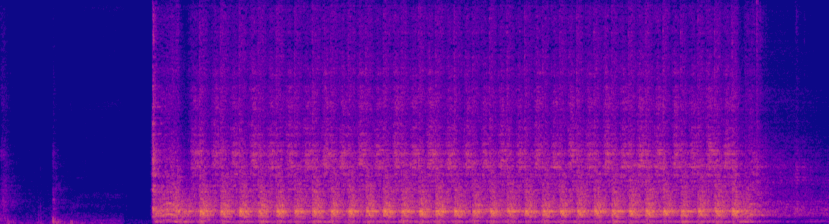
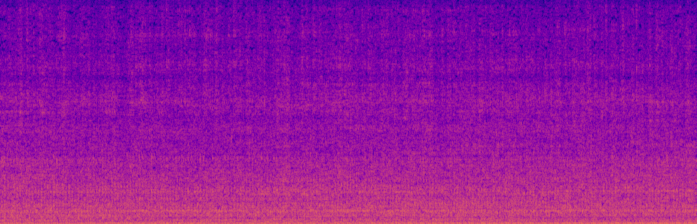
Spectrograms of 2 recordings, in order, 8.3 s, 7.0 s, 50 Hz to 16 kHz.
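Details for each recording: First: Cummins 4BT diesel after refuelling, with system hand-pumped to purge air: even starter churn at about three compressions a second for six seconds, never catching; cranks but won't start, owner suspects injectors need bleeding. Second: Cummins 4BT diesel, freshly started after battery charge, coolant routed through hoses: steady, even diesel clatter holding a constant low beat with no misses or knocks. Normal idle.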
